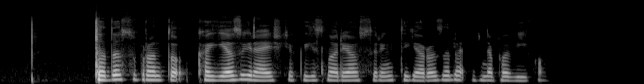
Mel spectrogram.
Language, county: Lithuanian, Alytus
